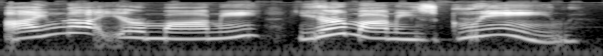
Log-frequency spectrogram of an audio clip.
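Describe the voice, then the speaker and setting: Very high squeaky little cartoon cow girl, slow and sing-song, music behind. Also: sing-song, exaggerated voice. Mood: soothing. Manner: gentle, sing-song, soothing. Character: sweet cheerful young girl cow Lucinda.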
